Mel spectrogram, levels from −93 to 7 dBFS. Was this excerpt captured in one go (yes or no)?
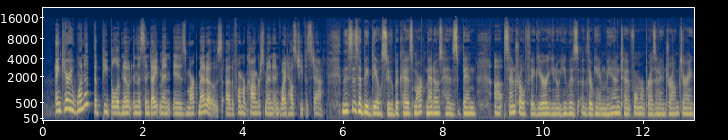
no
